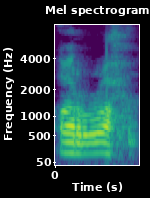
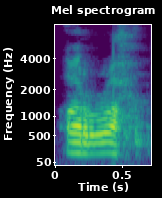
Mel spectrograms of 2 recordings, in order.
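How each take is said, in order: First: The R is heavy, thick and strongly sounded. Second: The R is heavy, thick and strongly sounded.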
